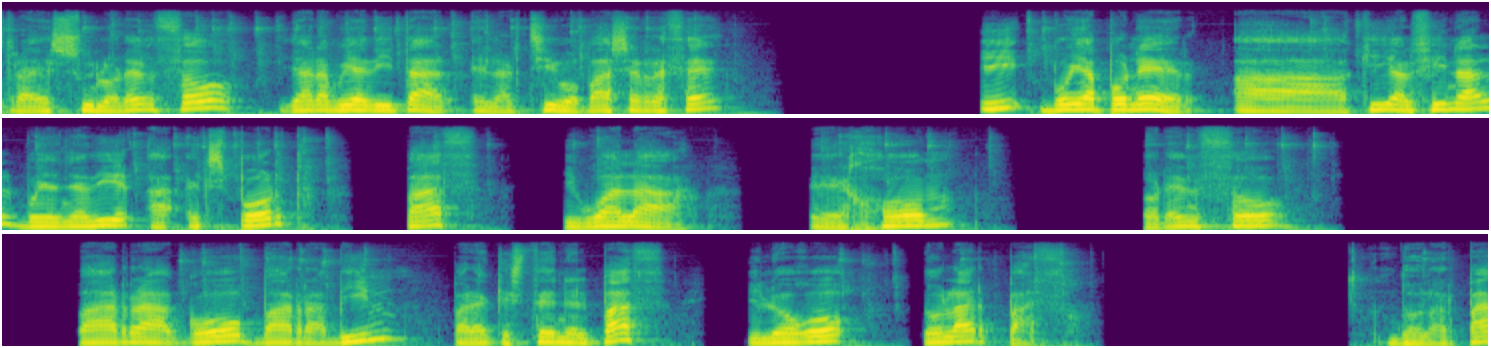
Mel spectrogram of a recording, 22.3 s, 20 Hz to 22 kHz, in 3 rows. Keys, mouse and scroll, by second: 2.7-3.8 typing, 5.1 typing, 9.0-13.9 typing, 15.0-16.9 typing, 19.3-21.5 typing.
